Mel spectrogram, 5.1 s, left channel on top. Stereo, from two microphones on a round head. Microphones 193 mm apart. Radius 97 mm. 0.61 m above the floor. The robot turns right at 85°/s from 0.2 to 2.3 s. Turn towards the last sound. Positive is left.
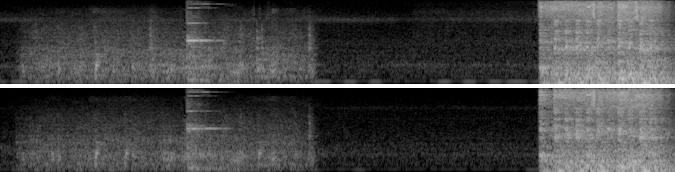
turn(degrees=-5)  # may be behind; listen again after turning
